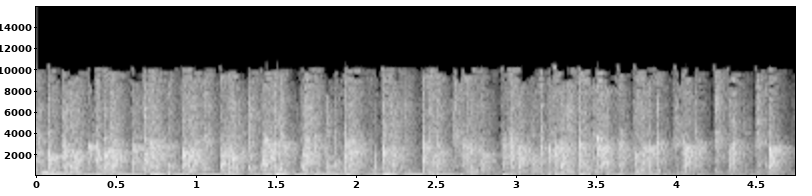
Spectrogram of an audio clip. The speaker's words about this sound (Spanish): Pues vamos así. A dar un aplauso.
